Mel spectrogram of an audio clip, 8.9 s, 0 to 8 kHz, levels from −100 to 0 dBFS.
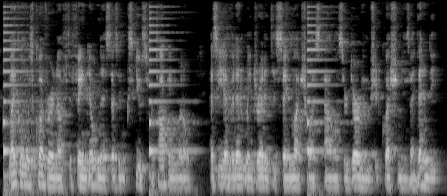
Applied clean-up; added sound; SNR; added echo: classical method WPE with log-MMSE.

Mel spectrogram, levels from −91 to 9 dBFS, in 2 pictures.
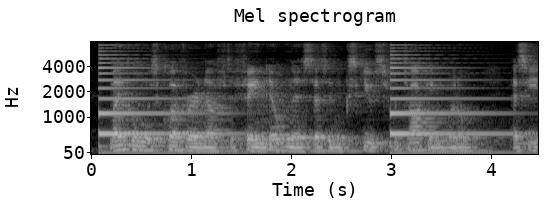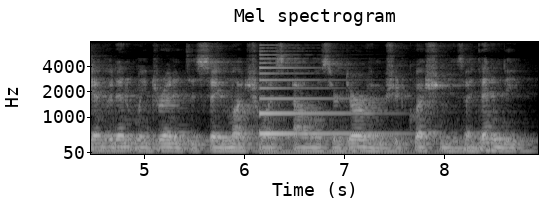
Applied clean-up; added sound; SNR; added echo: none; Acoustic guitar; 3 dB; reverberation time 0.9 s.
